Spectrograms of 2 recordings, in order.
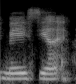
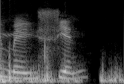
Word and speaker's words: Mei Xian: Say Mei Xian. That is how people always pronounce it, but I'm fine with it. Tell me how to correct to pronounce it correctly. It's actually Mei Xian.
